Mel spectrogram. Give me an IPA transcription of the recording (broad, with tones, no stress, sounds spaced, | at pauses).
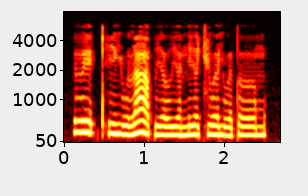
ʋ eː˥˨ t̚ pʰ i˧ j u˩ l aː˥˨ p i˩ ə̯ ʋ i˩ ə̯ n i˧ ə̯ t͡ɕ u˧ ə̯ j u˩˧ ə̯ t̪ ɤː˧ m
